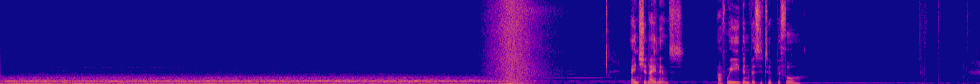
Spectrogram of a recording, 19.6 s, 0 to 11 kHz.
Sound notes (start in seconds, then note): 0.1 ominous music; 9.5 wind whooshing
